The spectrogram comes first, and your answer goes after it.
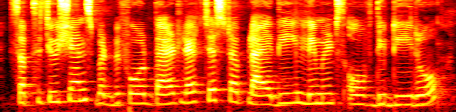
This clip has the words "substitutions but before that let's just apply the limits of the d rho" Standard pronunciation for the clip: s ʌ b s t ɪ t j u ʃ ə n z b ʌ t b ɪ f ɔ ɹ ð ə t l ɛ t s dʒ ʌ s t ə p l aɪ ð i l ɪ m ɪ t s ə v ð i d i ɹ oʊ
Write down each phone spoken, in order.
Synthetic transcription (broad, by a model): s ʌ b s t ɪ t j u ʃ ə n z b ʌ t b ɪ f ɔ ɹ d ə t l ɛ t dʒ ʌ s t ə p l aɪ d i l ɪ m ɪ t s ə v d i d i ɹ oʊ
